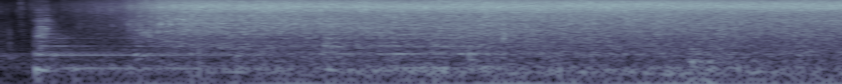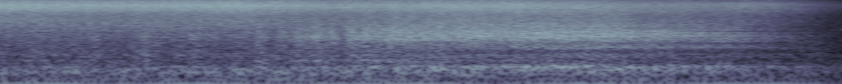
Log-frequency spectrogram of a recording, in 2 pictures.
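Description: Malt is poured from a large plastic bowl into hot water in a large stainless-steel pot with a thermometer, during mashing-in for brewing: a steady, loud rushing hiss that begins after a short pause and runs unbroken for about seven seconds over a low, constant hum.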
